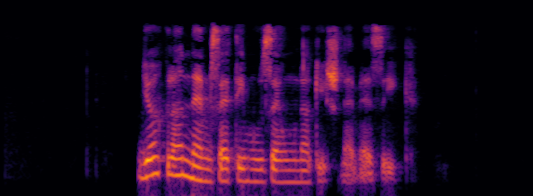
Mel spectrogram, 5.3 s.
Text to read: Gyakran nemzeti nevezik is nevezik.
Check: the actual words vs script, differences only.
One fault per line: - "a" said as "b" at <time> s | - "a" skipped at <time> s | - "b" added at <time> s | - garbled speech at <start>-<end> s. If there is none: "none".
- "nevezik" said as "múzeumnak" at 2.4 s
